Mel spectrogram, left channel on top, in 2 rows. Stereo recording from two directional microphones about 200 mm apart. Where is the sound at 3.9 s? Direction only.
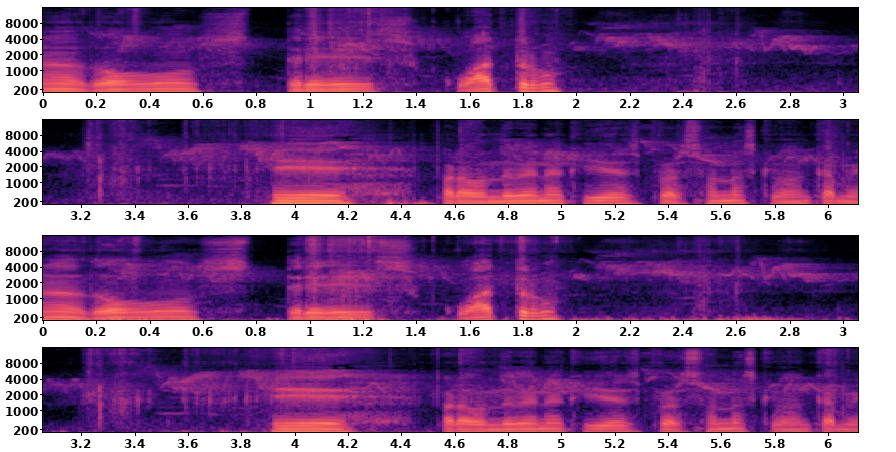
5° left (ahead or behind).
